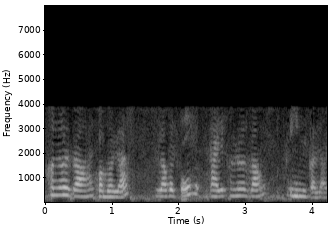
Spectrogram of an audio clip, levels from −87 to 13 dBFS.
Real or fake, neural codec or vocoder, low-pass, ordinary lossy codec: fake; codec, 24 kHz, 1.5 kbps, HILCodec; 7.2 kHz; AAC, 16 kbps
